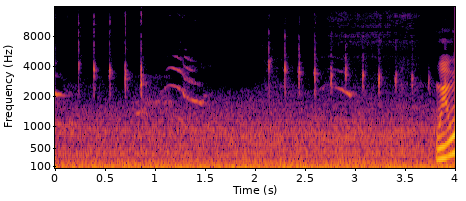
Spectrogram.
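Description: A litter of tiny kittens mewing: short, thin, high cries that fall in pitch, heard a few times.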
